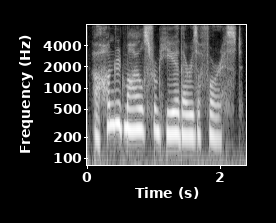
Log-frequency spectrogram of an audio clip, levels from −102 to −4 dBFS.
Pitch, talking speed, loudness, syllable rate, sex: 235 Hz, 225 wpm, -14 LUFS, 6.5 syllables/s, female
